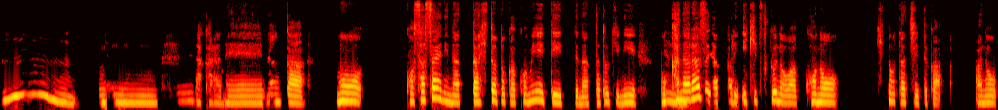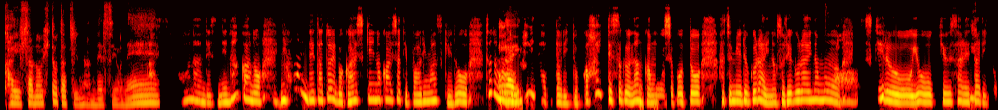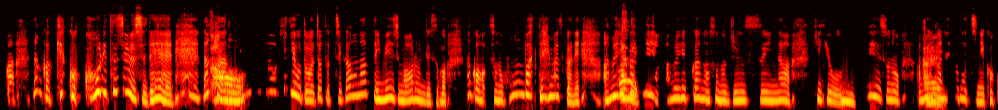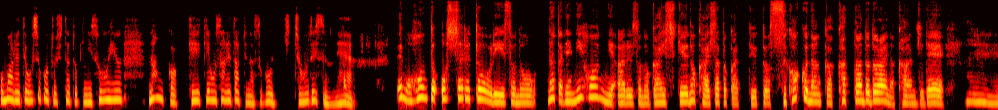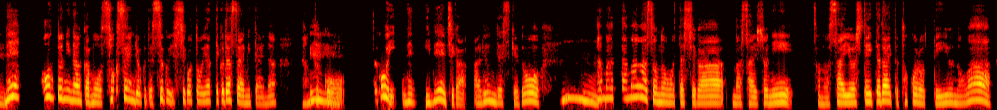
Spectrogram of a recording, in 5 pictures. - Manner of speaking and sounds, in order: other background noise; in English: "カットアンドドライ"
- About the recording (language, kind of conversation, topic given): Japanese, podcast, 支えになった人やコミュニティはありますか？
